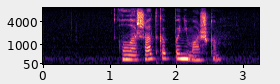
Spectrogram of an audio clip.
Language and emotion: Russian, neutral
